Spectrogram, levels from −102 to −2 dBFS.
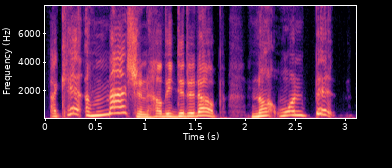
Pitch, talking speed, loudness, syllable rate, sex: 245 Hz, 195 wpm, -16 LUFS, 6.0 syllables/s, male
